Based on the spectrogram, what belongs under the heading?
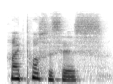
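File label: "hypothesis", British English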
